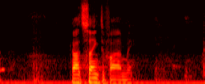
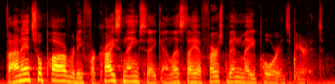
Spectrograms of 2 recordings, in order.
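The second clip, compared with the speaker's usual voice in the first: ordinary talk, nothing marked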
